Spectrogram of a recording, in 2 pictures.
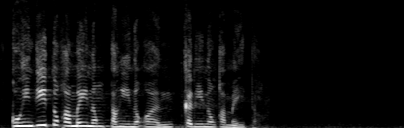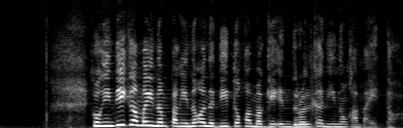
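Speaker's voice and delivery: soft, gentle words to a son; tender counsel. Retold or imitated. Parent gently reassures sad son about new school. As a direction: reassure him quietly, lowering at each question.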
